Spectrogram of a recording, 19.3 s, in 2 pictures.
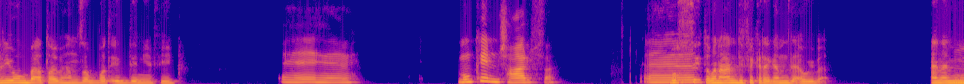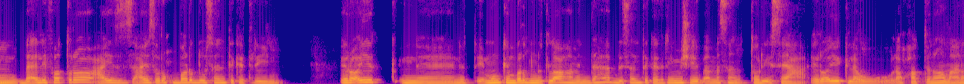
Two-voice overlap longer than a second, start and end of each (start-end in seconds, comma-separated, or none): none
